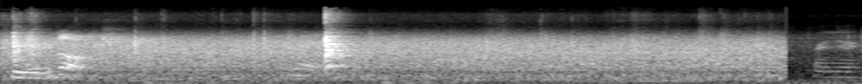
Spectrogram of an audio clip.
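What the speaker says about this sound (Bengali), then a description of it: "এখানে বরবটি ভাজি করা হচ্ছে, বরবটি দিয়ে আলু দিয়ে ভাজি।" Yardlong beans and potatoes fry in a pan in a home kitchen, giving a steady, loud sizzle close by, with a few clinks of a utensil against the pan before the sizzle cuts off near the end.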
